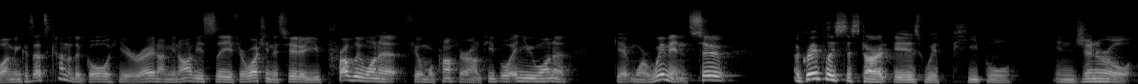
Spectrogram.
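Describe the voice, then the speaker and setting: A man giving casual dating advice as a coach, talking straight to the viewer and checking in with "okay?" and "right?" after his points. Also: mid-range voice. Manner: conversational, full of "okay?" and "right?" tags; acts out little quoted exchanges.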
